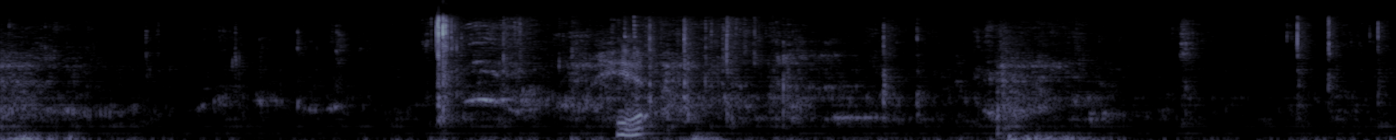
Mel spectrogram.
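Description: Plastic handling sounds as a laptop keyboard is unclipped from its ribbon-cable connector and lifted out of the deck. There is one sharp click with a short rustle about three seconds in, more rustling near eight seconds, and a few faint light clicks.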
